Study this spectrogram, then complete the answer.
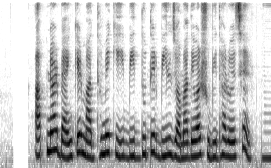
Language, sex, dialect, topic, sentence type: Bengali, female, Northern/Varendri, banking, question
